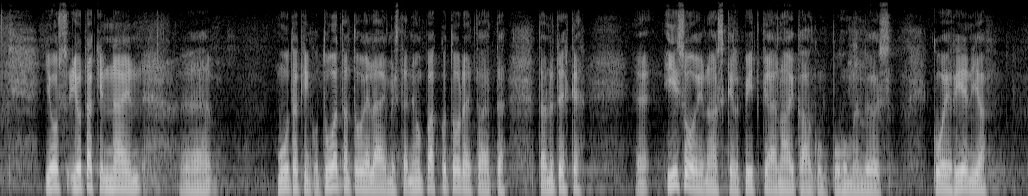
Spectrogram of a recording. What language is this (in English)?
Finnish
